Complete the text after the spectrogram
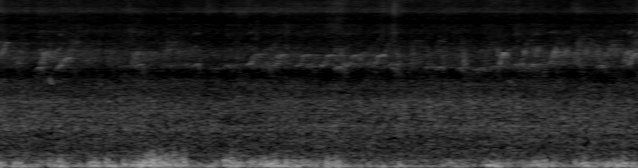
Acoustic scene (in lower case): park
